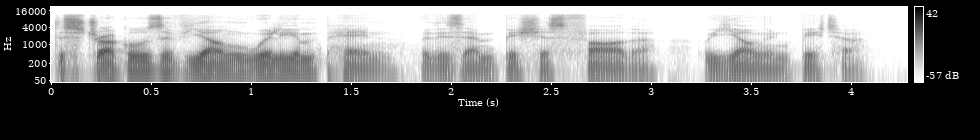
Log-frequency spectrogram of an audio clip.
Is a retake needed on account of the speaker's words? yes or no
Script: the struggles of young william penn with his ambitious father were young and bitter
no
